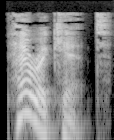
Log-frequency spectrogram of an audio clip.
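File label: "paroquet", British English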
